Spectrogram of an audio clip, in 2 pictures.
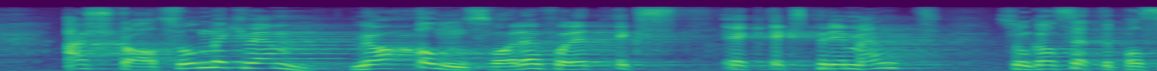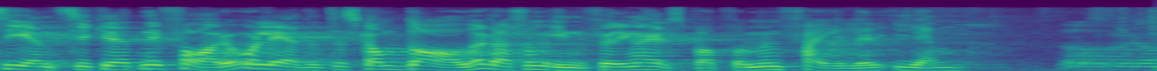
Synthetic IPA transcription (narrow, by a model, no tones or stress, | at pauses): ʔæʂt̪ɑːt̪soːd̪nbəkʰʋeːmmɛɔhɑːʔɑnsʋɑːɾəfɔɾɛt̪ɛ | ɛkspəɾɪmɛnt̪ | sɔmkɑnsɛt̪ːəpʰɑsɪɛnt̪sɪkːəɾheːt̪n̩ɪfɑːɾəɔleːd̪ət̪ʰɪlskɑnd̪ɑːləɖæʂɔmɪnføːɾɪŋɑhɛlsə̥pʰlɑt̪fɔɾmənfæɪləɾɪjɛnː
